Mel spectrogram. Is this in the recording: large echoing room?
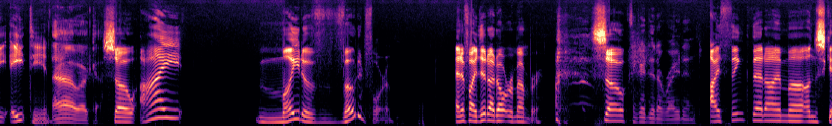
no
